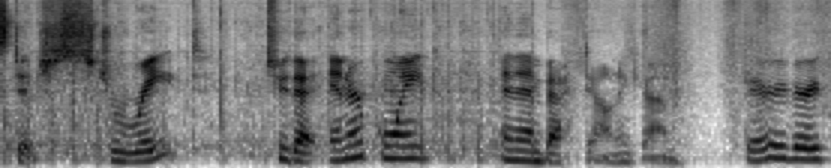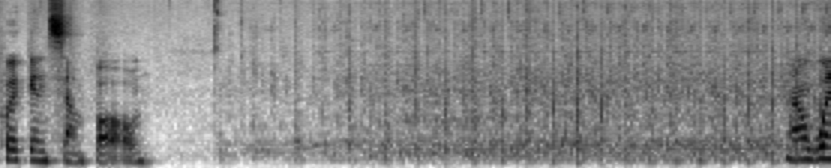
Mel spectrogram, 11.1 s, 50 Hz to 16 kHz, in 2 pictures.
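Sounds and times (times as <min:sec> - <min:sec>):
sewing machine stitching: 0:00.0 - 0:03.6, 0:07.0 - 0:11.0.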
